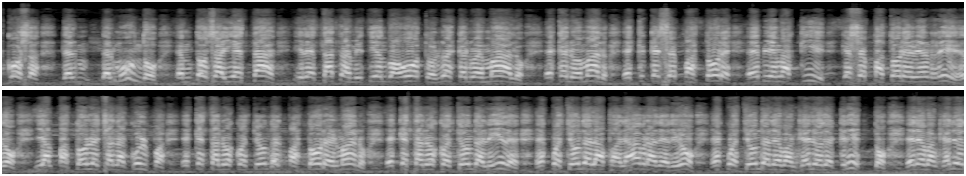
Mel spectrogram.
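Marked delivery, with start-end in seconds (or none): none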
